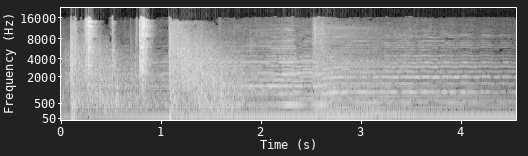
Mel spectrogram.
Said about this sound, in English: On a cold March morning in 1912, the Blue Ridge Mountain town of Hillsville, Virginia, would change forever when gunfire erupted in the Carroll County Courthouse.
